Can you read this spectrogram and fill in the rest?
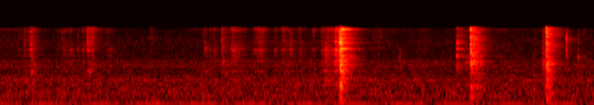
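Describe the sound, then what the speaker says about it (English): A metal spatula scrapes and taps against a pan while pressing down and cutting a grilled cheese sandwich with sautéed mushrooms, giving three sharp clinks between quiet stretches over a low steady hum. "I'm just going to use a spatula and push down, split it."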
